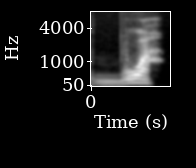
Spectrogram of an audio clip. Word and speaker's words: bois: So we have here b and wa. We pronounce as bois, bois.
